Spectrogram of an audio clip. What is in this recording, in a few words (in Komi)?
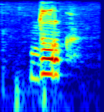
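"дурк", Komi, female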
